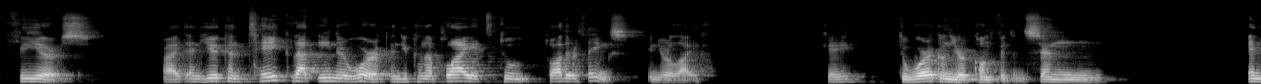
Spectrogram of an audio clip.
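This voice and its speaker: Slow, halting man with a Russian accent. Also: medium pitch, darkish tone. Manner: slow, halting, with many repeated words. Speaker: language teacher hosting a live stream. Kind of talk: live stream talk answering viewers. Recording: echoey room.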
